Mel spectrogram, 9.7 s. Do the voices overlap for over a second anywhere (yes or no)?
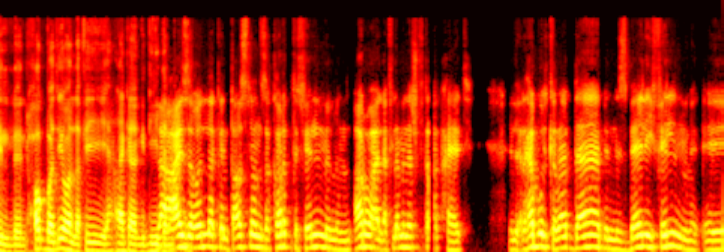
no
